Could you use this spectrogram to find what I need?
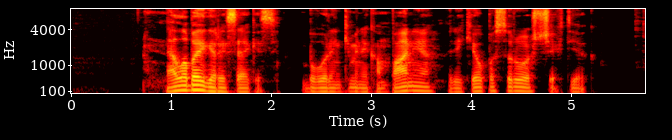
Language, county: Lithuanian, Marijampolė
